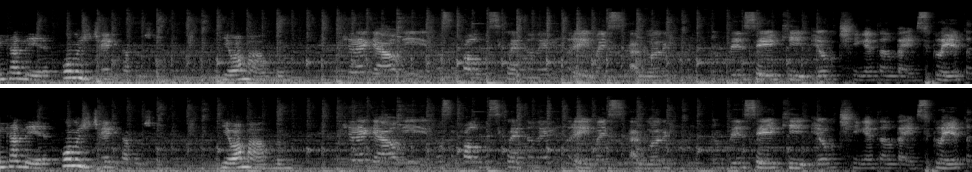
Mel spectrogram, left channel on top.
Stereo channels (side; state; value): both; normal; correlation 0.55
